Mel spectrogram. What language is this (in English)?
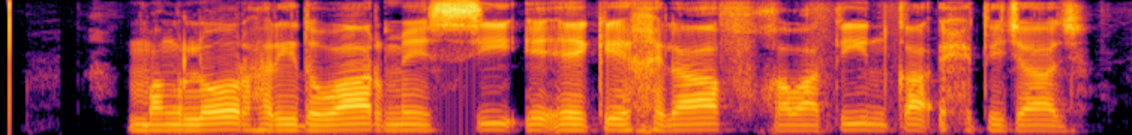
Urdu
